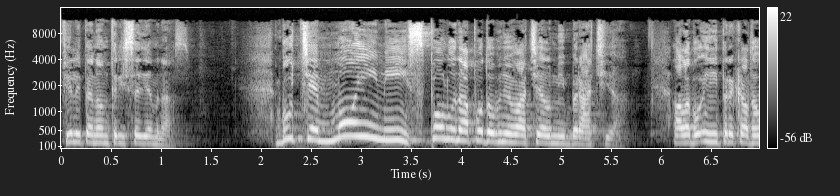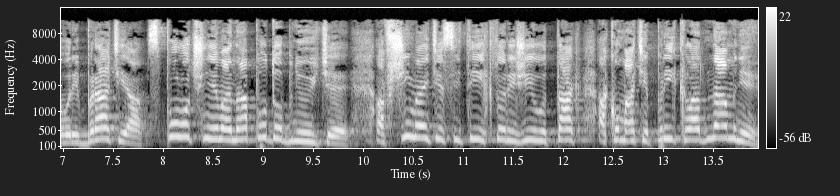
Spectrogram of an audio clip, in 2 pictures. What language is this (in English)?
Slovak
